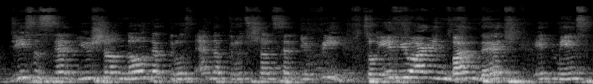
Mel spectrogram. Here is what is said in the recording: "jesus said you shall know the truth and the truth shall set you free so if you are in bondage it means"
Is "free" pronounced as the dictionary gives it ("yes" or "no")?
no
